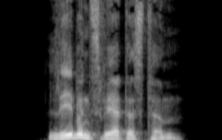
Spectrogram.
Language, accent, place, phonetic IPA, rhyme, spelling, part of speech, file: German, Germany, Berlin, [ˈleːbn̩sˌveːɐ̯təstəm], -eːbn̩sveːɐ̯təstəm, lebenswertestem, adjective, De-lebenswertestem.ogg
- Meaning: strong dative masculine/neuter singular superlative degree of lebenswert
